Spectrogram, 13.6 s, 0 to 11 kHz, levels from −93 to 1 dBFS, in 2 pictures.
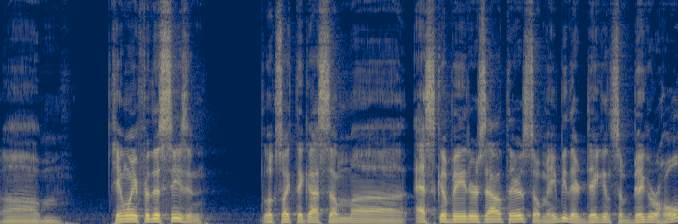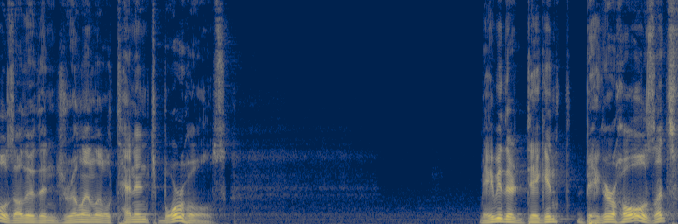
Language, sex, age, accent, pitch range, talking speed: English, male, 30-49, American, 105-135 Hz, 155 wpm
